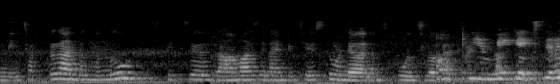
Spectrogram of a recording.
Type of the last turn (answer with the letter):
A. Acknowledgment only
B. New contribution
B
